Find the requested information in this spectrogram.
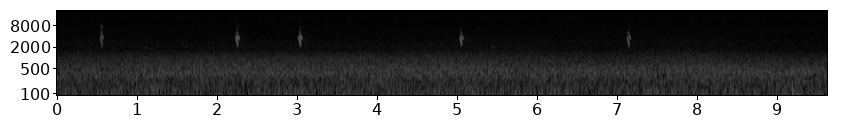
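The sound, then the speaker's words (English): Five short, sharp high-pitched calls from a female bird off her nest atop a 40-foot lodgepole pine in a clearing, faint and irregularly spaced over a steady background hiss. “So recording, the female is off the nest in the top of a 40-foot lodgepole pine in the middle of a clearing. This is the female.”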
